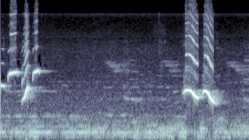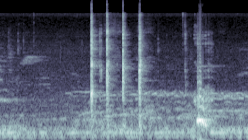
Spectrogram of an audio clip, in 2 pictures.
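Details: Young wild-caught white-rumped shama from the forest, caged and singing while its cage is held, Semarang: two loud, slurred whistled phrases with a few sharp clicks between them, over a constant low hum.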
